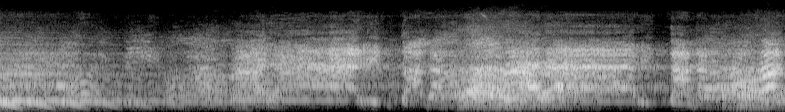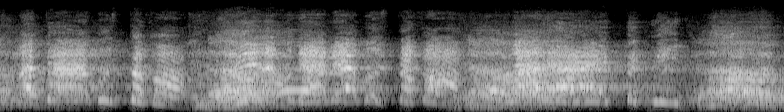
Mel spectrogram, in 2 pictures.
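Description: A large crowd roars a takbir chant in unison, loud and sustained, rising in repeated surges with overlapping voices and chatter between them.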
